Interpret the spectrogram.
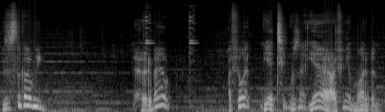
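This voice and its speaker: Man, gravelly voice, casual gameplay commentary, swears and chuckles, faint music behind. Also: high voice, huge pitch swings, normal speed, mellow. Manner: mutters item names, swears, chuckles often. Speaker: let's play host.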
